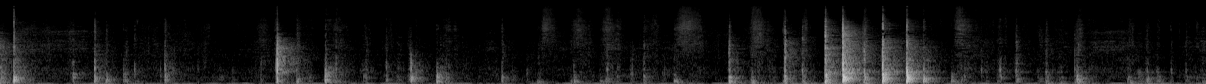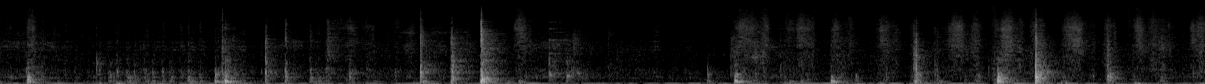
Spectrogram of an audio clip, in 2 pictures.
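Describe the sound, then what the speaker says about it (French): Pita bread dough is divided into equal pieces on a worktop, with soft irregular taps, presses and hand rubbing, close and quiet, clustered in bursts with brief pauses between. "on va découper des petits pâtons en parts égales"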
